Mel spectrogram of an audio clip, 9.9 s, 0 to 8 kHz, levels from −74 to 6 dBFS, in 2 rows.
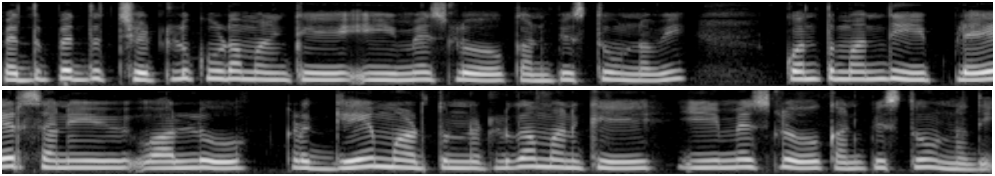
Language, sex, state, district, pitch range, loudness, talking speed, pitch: Telugu, female, Andhra Pradesh, Guntur, 230-265 Hz, -16 LUFS, 105 wpm, 245 Hz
